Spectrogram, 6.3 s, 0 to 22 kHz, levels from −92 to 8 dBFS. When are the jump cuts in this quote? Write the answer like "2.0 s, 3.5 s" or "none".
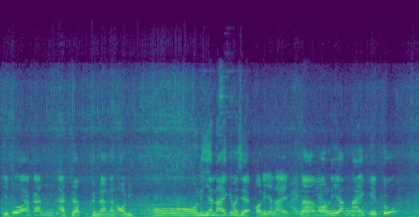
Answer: none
